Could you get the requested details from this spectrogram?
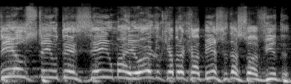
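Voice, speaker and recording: A man's raised, projected voice, animated and extremely high in pitch. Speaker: preacher. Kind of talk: sermon. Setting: church. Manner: exhortative.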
